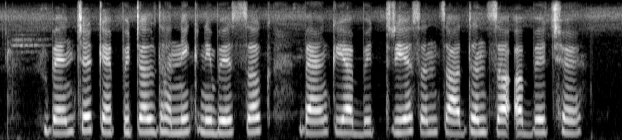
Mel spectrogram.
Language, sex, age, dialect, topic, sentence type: Maithili, female, 18-24, Bajjika, banking, statement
